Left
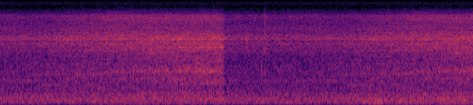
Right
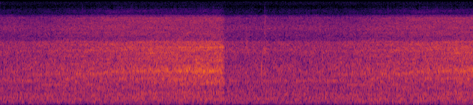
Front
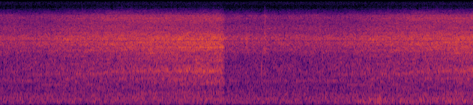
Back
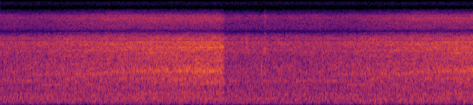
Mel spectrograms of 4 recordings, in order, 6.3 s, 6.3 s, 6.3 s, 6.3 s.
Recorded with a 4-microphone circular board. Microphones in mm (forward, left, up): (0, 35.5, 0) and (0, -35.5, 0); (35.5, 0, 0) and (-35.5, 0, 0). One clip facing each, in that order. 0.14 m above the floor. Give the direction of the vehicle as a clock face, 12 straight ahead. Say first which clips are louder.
Right 11 dB, back 5 dB; 4 o'clock.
